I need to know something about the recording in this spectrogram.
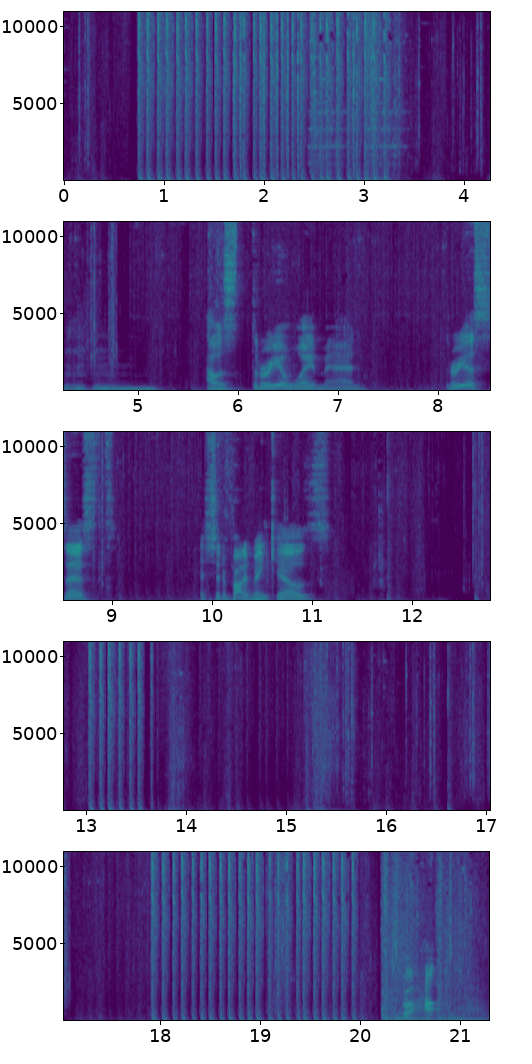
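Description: Rapid bursts of gunfire rattle.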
